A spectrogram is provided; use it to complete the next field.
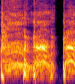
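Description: A close, loud fit of coughing: a rapid string of harsh coughs, a brief pause, then one more rasping cough, with no talking.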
